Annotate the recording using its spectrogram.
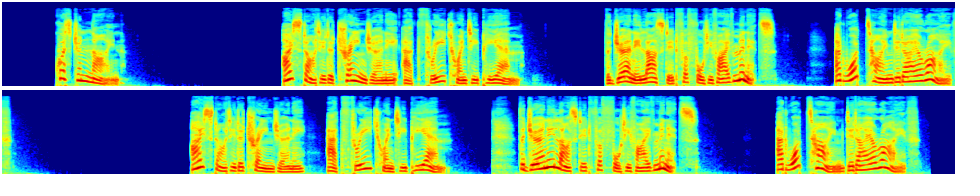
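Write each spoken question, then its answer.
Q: At what time did I arrive?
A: 4:05 p.m.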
